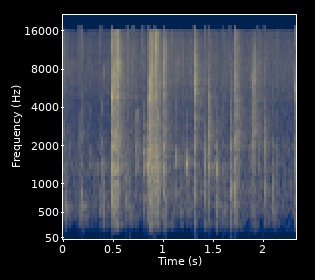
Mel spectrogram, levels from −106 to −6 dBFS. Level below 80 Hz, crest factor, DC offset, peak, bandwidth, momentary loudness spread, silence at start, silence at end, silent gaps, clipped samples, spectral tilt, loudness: under -90 dBFS; 28 dB; under 0.1%; -8 dBFS; 17 kHz; 13 LU; 0 s; 0 s; none; under 0.1%; 5.5 dB/octave; -33 LUFS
